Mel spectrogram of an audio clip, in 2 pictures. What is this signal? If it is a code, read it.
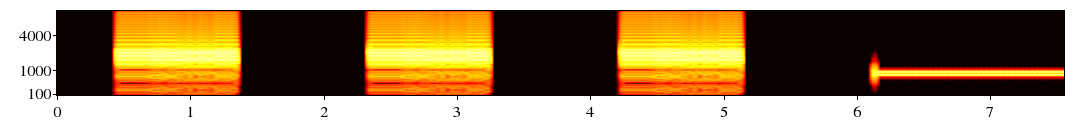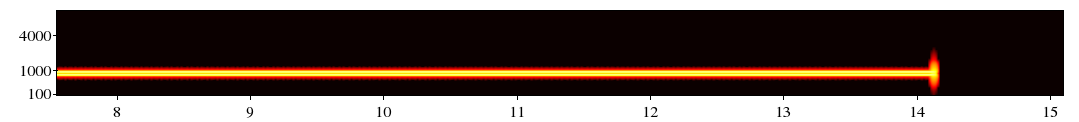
Emergency Alert System (SAME) tones (header bursts, then the 853 and 960 Hz attention tone), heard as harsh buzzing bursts, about 520.83 baud.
